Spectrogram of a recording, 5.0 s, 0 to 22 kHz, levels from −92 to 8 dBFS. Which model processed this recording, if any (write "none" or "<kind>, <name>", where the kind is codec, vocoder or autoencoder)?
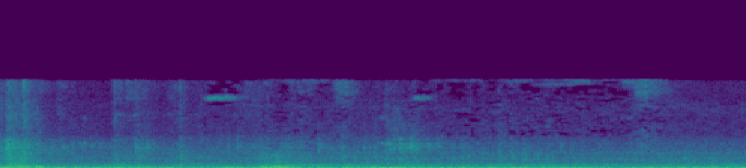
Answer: vocoder, Vocos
